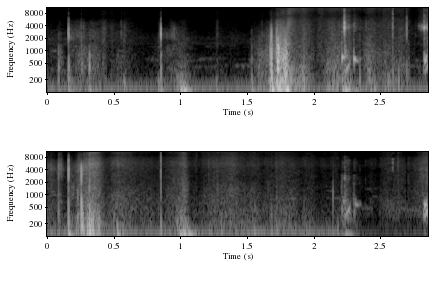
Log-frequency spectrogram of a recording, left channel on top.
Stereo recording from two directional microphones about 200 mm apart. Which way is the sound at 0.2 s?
20° right (ahead or behind).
